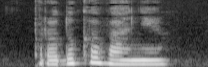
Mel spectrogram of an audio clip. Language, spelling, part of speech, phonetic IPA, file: Polish, produkowanie, noun, [ˌprɔdukɔˈvãɲɛ], LL-Q809 (pol)-produkowanie.wav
